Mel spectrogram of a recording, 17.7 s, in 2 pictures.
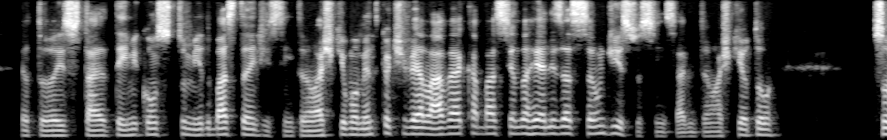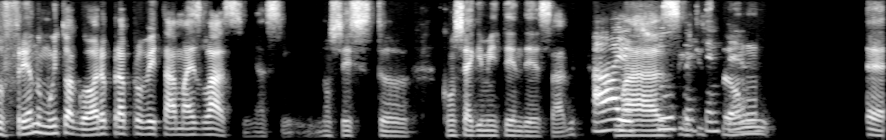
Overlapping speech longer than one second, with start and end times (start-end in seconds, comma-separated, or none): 15.0-16.6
